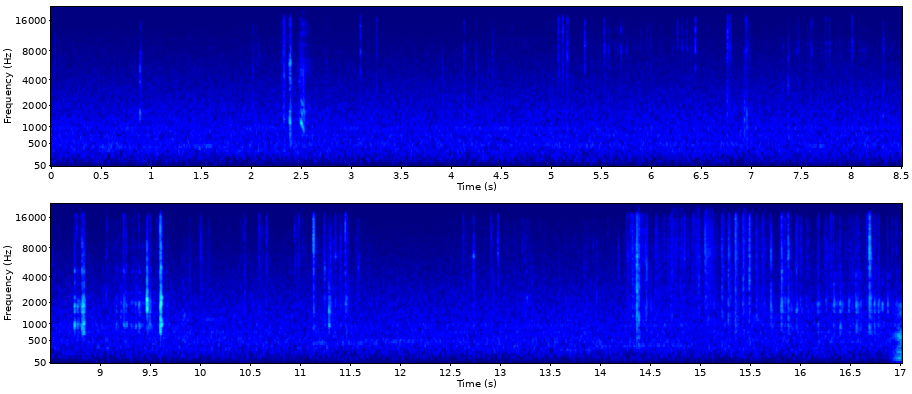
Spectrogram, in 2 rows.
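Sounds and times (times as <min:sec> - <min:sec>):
plastic parts clicking and knocking: 0:15.4 - 0:17.0.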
